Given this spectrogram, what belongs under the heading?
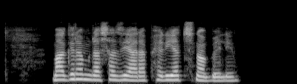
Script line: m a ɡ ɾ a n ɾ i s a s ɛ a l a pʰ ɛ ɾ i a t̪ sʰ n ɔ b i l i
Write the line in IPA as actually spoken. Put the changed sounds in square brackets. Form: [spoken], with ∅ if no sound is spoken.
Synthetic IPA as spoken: m a ɡ ɾ a [m] ɾ [a] s a [z] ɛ a [ɾ] a pʰ ɛ ɾ i a t̪ sʰ n ɔ b i l i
